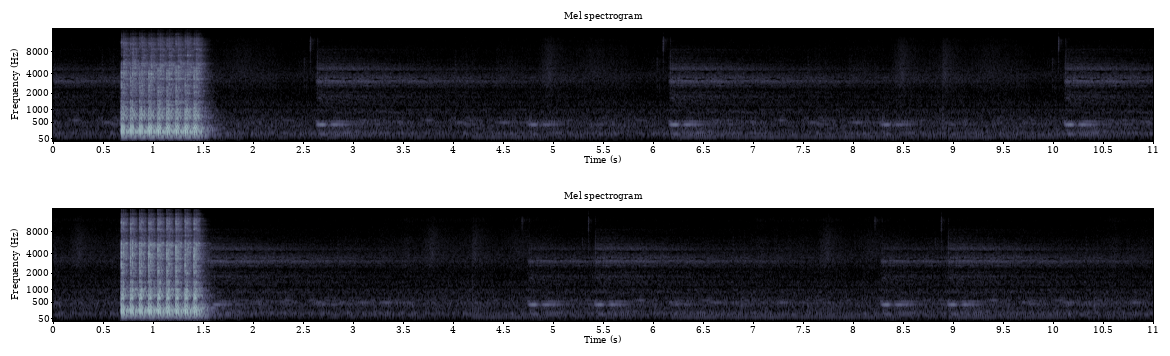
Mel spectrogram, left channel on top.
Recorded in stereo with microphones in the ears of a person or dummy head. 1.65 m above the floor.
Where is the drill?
25° right (ahead or behind), 1.0 m.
